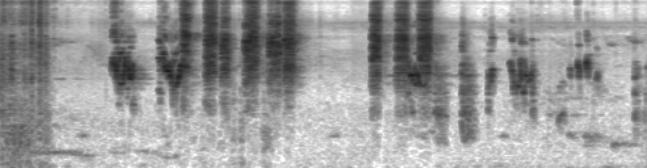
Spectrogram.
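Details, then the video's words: Pet budgerigar talking in bursts of sharp high chirps and warbling syllables separated by short pauses, with some lower murmured notes near the end. "They're talking"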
